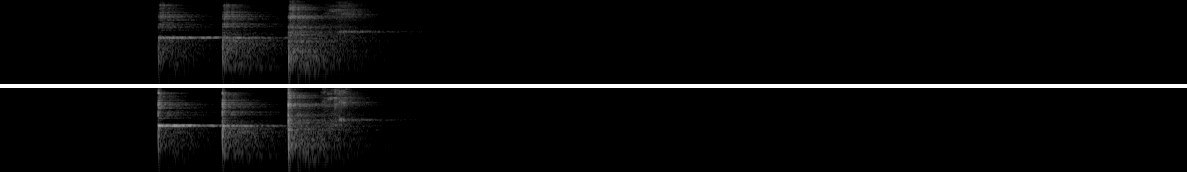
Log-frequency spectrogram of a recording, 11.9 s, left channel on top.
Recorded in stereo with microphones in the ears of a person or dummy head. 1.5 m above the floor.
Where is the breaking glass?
50° right (ahead or behind), 1.3 m.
